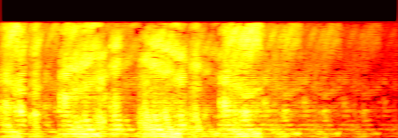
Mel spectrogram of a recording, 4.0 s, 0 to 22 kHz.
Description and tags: THE REAL VIRUS 11 - VOCOLOOPY - C2
A rhythmic loop with vocal synth artifacts. All done on my Virus TI. Sequencing done within Cubase 5, audio editing within Wavelab 6.
loop, vocal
